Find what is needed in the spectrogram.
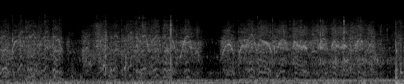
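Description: Ducks calling, a rough run of repeated calls in two stretches with a short break about two seconds in, over a low steady hum.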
